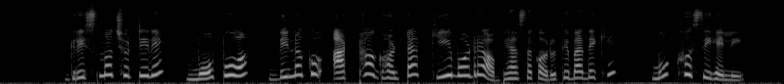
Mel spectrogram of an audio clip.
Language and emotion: Odia, happy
